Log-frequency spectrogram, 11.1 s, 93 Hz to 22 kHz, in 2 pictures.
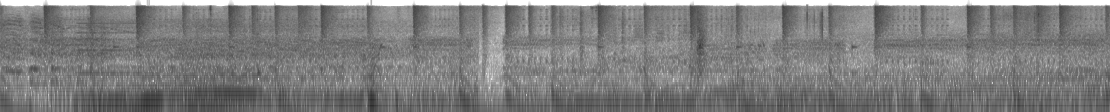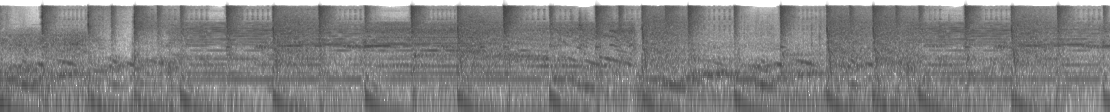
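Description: A Jaguar's V6 engine revs hard and accelerates up through an 8-speed gearbox, its roar rising and dropping with each shift, loud and close.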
